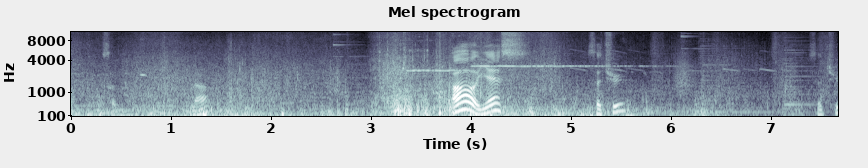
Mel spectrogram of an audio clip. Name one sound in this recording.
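Waves wash gently against a rocky shore.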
